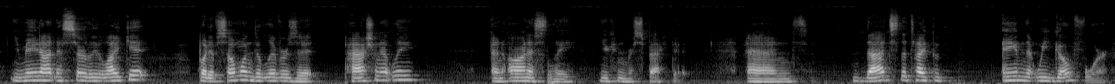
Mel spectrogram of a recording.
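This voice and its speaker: A man's voice: on the high side, moderate pace, a little mellow. A man who plays in a tribute band, talking earnestly and reflectively in an interview, with children of his own. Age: adult with children. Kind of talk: interview conversation.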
